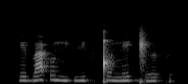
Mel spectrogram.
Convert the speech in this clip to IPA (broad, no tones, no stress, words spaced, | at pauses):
ebaʔo mʲɵʔvʲokǃo ne ɡ͡ǁɵk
